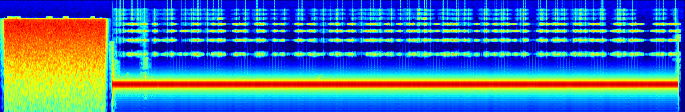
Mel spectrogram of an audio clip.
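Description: Television static hiss for about a second and a half, then a much louder, steady, pure test-pattern tone, the reference beep that goes with colour bars, which cuts off just after the end.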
